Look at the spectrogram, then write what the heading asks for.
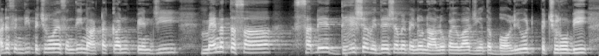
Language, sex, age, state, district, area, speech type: Sindhi, male, 18-30, Maharashtra, Thane, urban, spontaneous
